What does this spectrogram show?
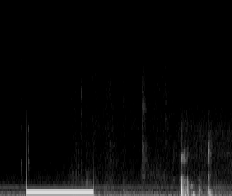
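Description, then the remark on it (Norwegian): A single one-second ringback tone sounds clearly while a call is being placed, followed by a quiet pause and then a voice briefly answering the line. “Da ringer vi.”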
